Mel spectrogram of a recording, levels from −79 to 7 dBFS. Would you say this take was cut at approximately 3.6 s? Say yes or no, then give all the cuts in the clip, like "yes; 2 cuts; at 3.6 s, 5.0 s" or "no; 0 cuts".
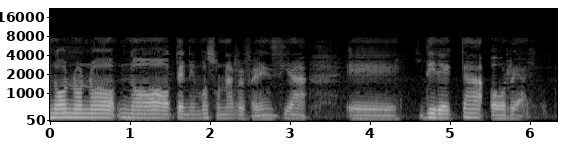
no; 0 cuts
